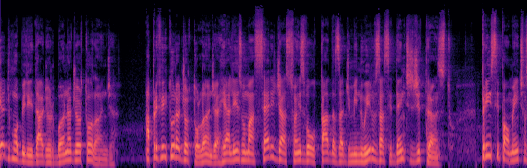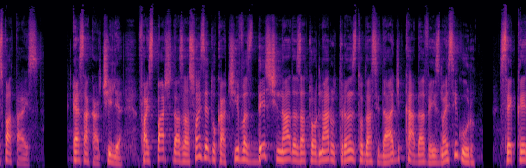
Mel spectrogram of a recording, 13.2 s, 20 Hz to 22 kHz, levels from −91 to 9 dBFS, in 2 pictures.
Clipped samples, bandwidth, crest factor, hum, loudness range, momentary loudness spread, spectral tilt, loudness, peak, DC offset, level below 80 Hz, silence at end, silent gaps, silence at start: under 0.1%; 19 kHz; 22 dB; none; 2 LU; 5 LU; -4 dB/octave; -23 LUFS; -2 dBFS; under 0.1%; -62 dBFS; 0 s; 7.15-7.42 s, 12.63-12.74 s; 0 s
